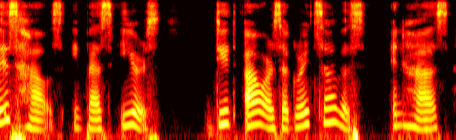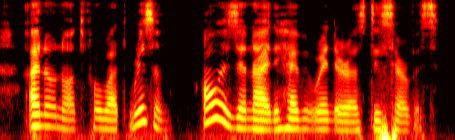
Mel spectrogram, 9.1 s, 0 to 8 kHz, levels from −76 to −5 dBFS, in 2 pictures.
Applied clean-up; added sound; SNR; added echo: none; none; none; none.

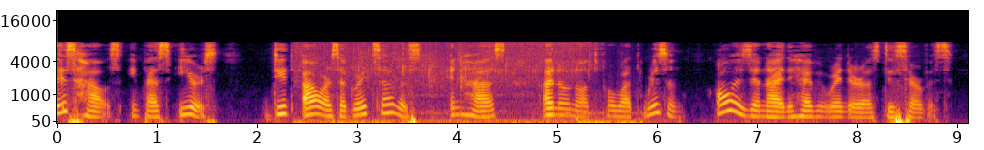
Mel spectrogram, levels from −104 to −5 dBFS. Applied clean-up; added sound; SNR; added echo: none; Liquid; 12 dB; none.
